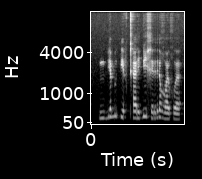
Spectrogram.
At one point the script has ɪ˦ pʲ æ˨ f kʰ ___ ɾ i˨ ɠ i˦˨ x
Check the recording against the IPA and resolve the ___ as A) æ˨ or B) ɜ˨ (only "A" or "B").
A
